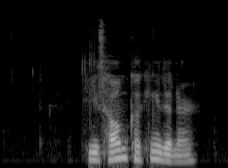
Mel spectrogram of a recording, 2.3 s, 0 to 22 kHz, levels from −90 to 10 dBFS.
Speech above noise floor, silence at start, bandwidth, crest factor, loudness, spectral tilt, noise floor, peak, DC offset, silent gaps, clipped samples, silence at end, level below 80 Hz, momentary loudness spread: 44 dB; 0.9 s; 14.5 kHz; 22 dB; -29 LUFS; -7.5 dB/octave; -71 dBFS; -8 dBFS; under 0.1%; none; under 0.1%; 0.35 s; -70 dBFS; 13 LU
